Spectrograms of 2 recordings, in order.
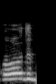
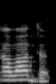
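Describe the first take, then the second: First: The word is said as one syllable, odh. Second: The word is said as two syllables, a-wadh. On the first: The speaker calls it wrong. "ये लफ्ज ओध भी नहीं है" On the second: The speaker calls it right. "बल्कि अवध"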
